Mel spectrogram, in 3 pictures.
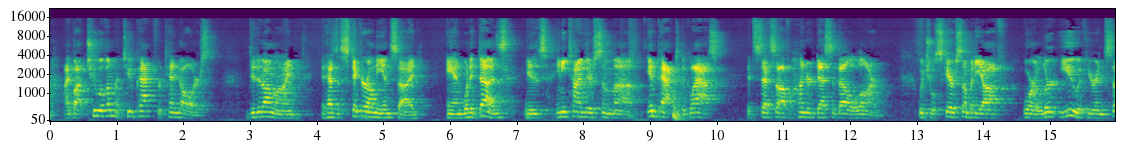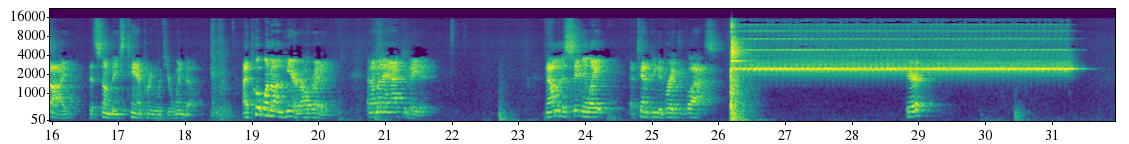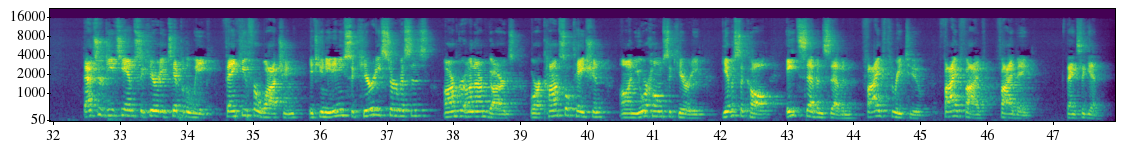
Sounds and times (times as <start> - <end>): Speech: 0.0 - 21.8, 23.4 - 26.1, 28.8 - 29.3, 32.4 - 47.9.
